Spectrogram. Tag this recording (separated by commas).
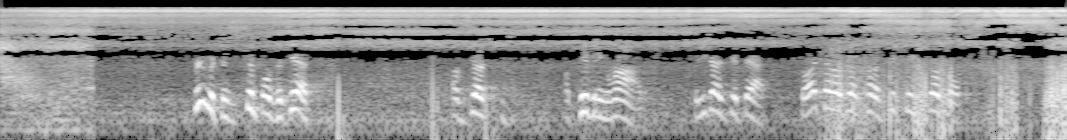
Speech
